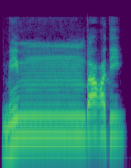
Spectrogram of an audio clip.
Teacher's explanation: নুন সাকিনকে মিমের দ্বারা পরিবর্তন করে এক আলিফ পরিমাণ গুন্না করে পড়তে হবে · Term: ইকলাব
